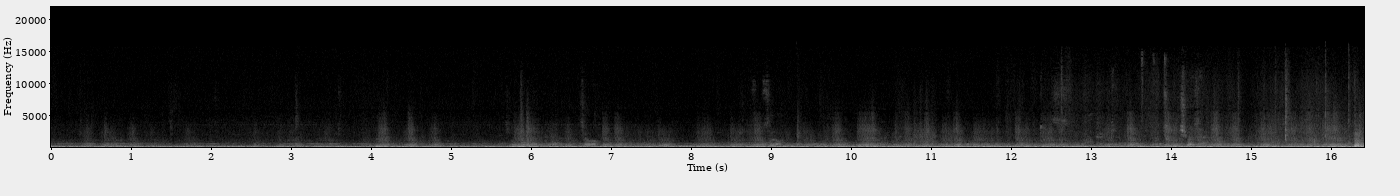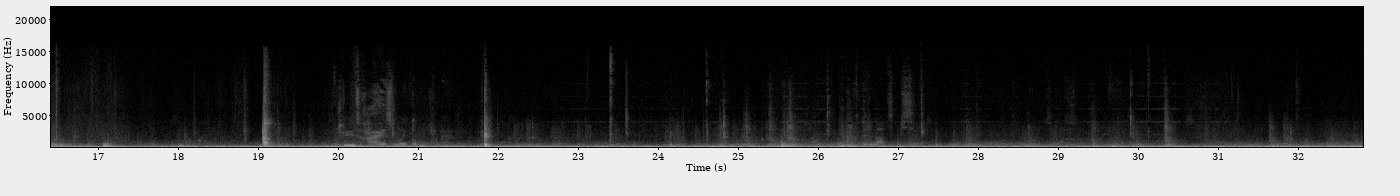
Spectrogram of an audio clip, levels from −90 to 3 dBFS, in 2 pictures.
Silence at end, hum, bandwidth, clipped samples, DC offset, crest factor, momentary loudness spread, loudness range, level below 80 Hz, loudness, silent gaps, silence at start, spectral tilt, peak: 0 s; none; 11 kHz; under 0.1%; under 0.1%; 18 dB; 11 LU; 7 LU; -36 dBFS; -40 LUFS; none; 0 s; -7 dB/octave; -18 dBFS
